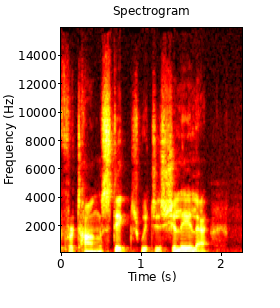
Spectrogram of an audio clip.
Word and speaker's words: shillelagh: Again, for me, look, how I would usually say it is Shillelagh, and I think that's the most common way that I hear it pronounced now.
